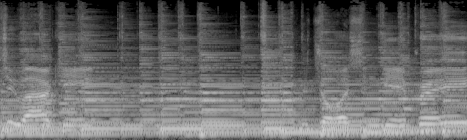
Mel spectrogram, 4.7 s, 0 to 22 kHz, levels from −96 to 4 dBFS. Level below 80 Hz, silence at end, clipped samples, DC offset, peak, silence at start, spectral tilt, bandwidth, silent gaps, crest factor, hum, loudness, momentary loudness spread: -58 dBFS; 0 s; under 0.1%; under 0.1%; -4 dBFS; 0 s; -5.5 dB/octave; over 20 kHz; none; 16 dB; none; -21 LUFS; 6 LU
